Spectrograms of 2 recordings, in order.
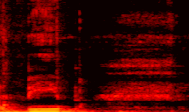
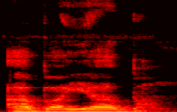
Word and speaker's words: Abib: Now, we should already know that Abib is not the proper pronunciation. This is the Yiddish pronunciation. But if you would break it down, the Paleo-Hebrew pronunciation, the real Hebrew, because Yiddish didn't come about until the 10th century, you get Abayab.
